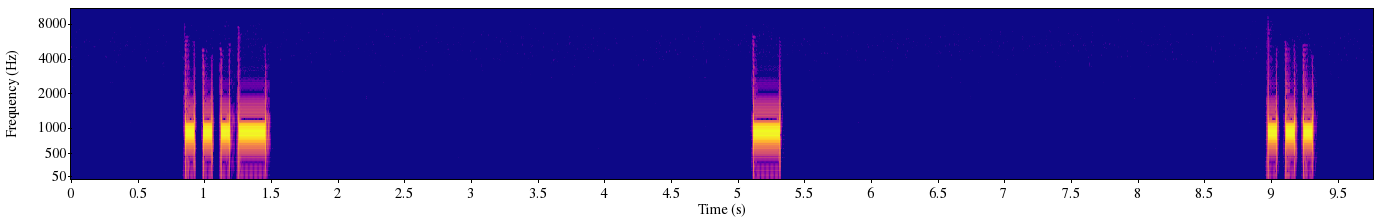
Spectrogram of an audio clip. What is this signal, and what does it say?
Morse code, heard as a keyed tone, about 18 wpm, 920 Hz. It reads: V T S
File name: Tekst-26 1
